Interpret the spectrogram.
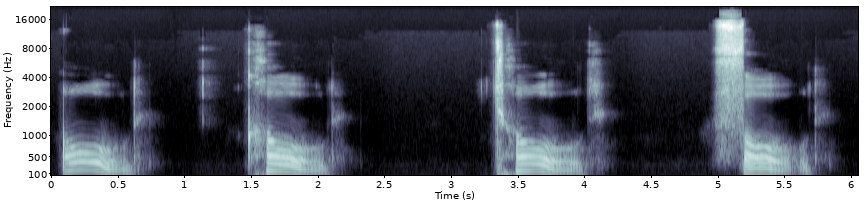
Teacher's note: here we're using a long o sound but it changes because of the dark L the long o is O like no and go or bone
